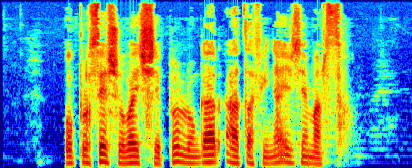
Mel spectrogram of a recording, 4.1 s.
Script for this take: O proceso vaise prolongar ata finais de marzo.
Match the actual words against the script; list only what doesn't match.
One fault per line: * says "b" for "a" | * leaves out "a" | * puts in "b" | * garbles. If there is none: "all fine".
all fine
